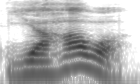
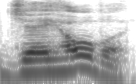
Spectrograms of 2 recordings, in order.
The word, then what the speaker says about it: Yahawah: His name is Yahawah, not Jehovah.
